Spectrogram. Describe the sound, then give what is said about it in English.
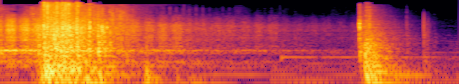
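A bed gives way with a loud crash as someone falls through it: a heavy crunching thud, then after a pause a sharper knock and a lighter one. “My bed creaks, and then it crashes as I fall through it.”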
